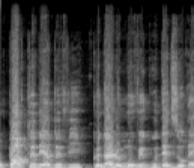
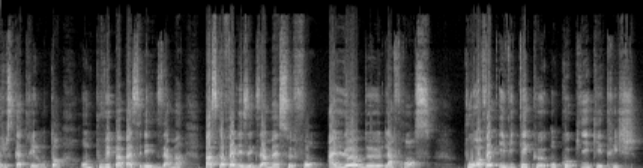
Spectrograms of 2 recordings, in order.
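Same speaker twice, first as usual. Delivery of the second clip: usual speaking voice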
